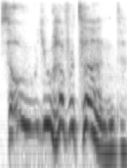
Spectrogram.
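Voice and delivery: very high put-on character voice. Narrator giving the voice heard from the top of the stairs, character voice. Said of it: "that's how his voice is now".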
